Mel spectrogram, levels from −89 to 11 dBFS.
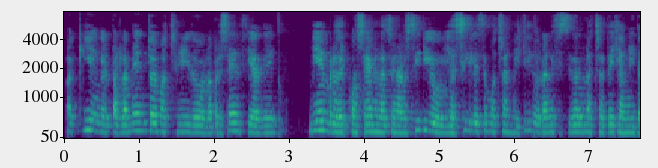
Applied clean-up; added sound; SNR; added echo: neural mask model DeepFilterNet 3.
